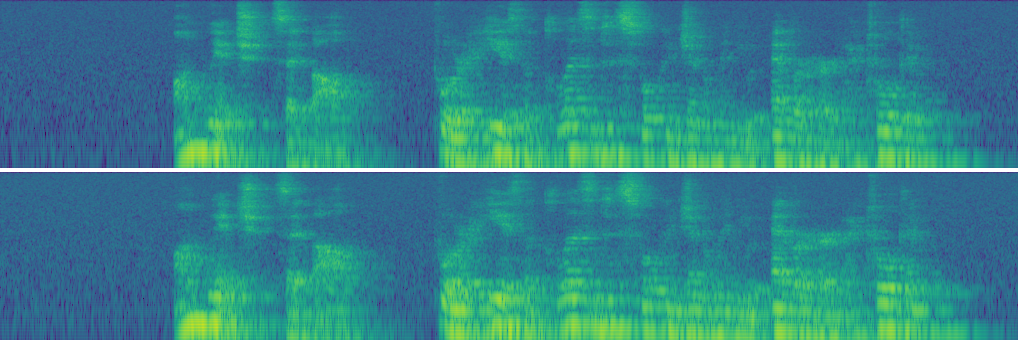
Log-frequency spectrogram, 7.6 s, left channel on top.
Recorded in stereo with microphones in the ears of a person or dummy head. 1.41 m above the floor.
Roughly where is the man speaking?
Left.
